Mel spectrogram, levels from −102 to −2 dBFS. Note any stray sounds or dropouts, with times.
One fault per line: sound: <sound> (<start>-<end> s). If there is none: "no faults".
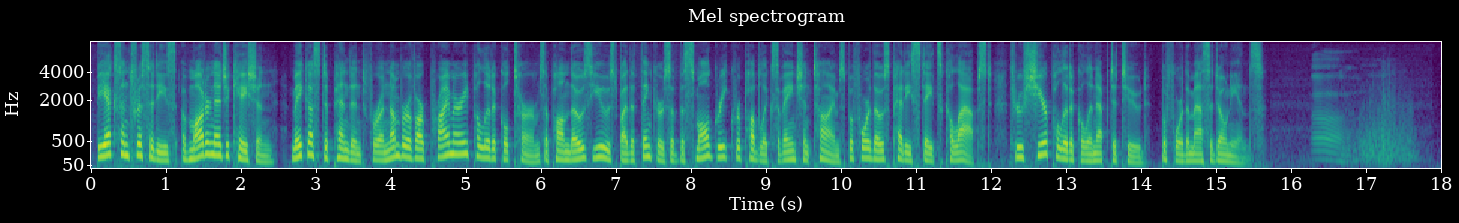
sound: sigh (16.2-17.8 s)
